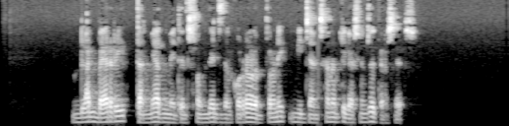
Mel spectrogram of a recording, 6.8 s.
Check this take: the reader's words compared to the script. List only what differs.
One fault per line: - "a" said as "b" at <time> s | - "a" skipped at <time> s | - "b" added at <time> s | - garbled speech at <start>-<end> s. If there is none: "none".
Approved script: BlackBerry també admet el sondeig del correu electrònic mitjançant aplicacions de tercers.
none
